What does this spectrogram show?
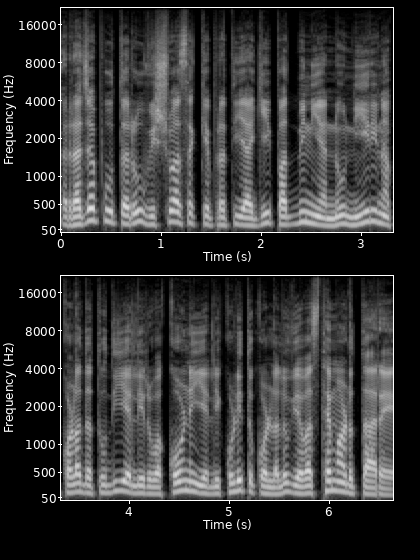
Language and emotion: Kannada, neutral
